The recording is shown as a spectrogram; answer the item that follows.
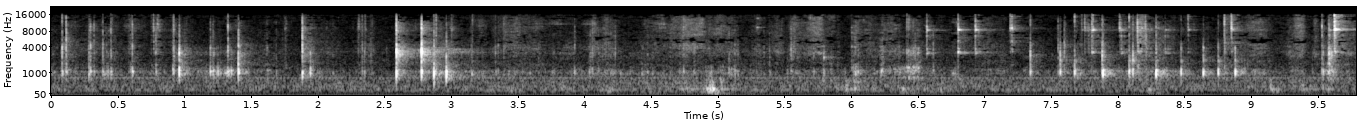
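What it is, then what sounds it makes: Plastic game controller. A hand-sized, hollow pink plastic wireless gamepad is held in both hands while fingertips press and click its buttons and d-pad and nails tap and rub the back shell. The result is a stream of quick, bright plastic clicks and taps with soft scratchy rubbing between them, quiet overall with almost no low end and the hits dying away instantly.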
